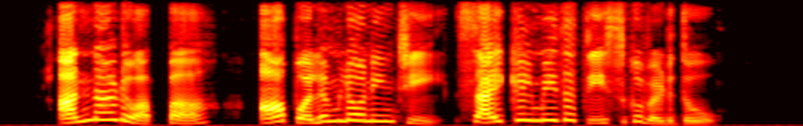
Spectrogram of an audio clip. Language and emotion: Telugu, neutral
